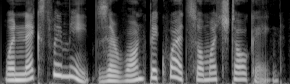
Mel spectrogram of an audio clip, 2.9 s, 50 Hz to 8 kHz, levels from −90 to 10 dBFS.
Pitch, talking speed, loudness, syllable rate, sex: 225 Hz, 225 wpm, -17 LUFS, 5.1 syllables/s, female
